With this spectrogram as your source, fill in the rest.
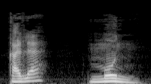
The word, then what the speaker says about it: qalamun: If we put two dhammas, it will be pronounced as qalamun. Qalamun. So notice the noon sound at the end. It's pronounced as the following. It's the dhamma at the end, followed by, let's take this off, because we're going to put a noon at the end. A noon. With a sukoon. So qalamun. That's how it's pronounced.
